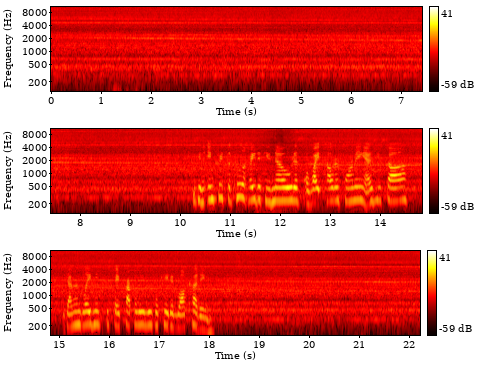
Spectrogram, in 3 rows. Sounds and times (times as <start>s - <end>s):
Speech: 10.3s - 18.1s.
